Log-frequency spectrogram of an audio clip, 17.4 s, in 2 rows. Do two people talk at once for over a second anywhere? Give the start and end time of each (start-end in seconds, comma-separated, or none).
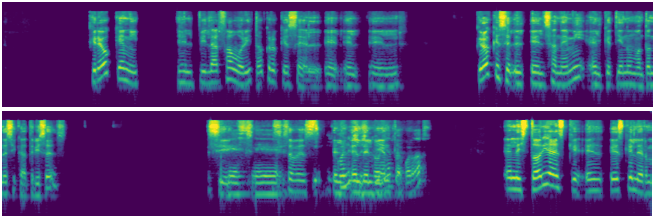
11.7-14.2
